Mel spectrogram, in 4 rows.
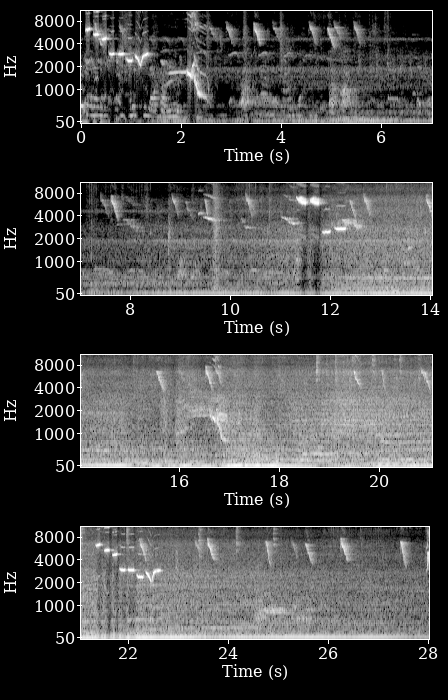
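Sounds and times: bird calling high falling notes: 0:00.0 - 0:05.2, 0:09.3 - 0:13.1, 0:15.4 - 0:23.1.

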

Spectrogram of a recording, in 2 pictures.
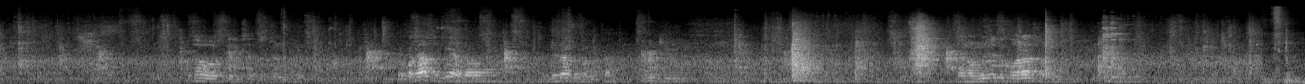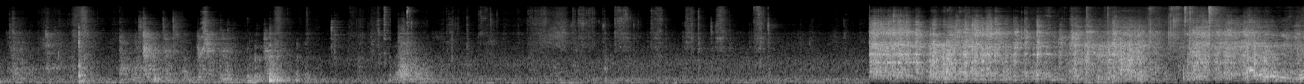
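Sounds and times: loud steady noise: 0:21.8 - 0:26.0.

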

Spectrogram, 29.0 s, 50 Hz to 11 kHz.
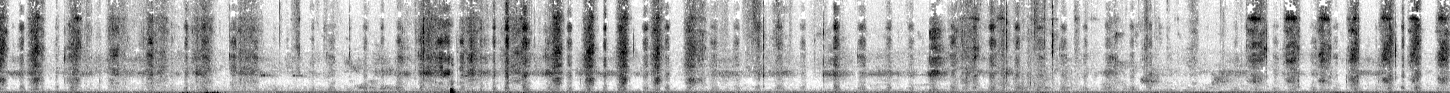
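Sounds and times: grooming tool raking dog's coat: 0:00.0 - 0:05.2, 0:07.5 - 0:15.8, 0:18.7 - 0:21.9, 0:24.5 - 0:29.0.

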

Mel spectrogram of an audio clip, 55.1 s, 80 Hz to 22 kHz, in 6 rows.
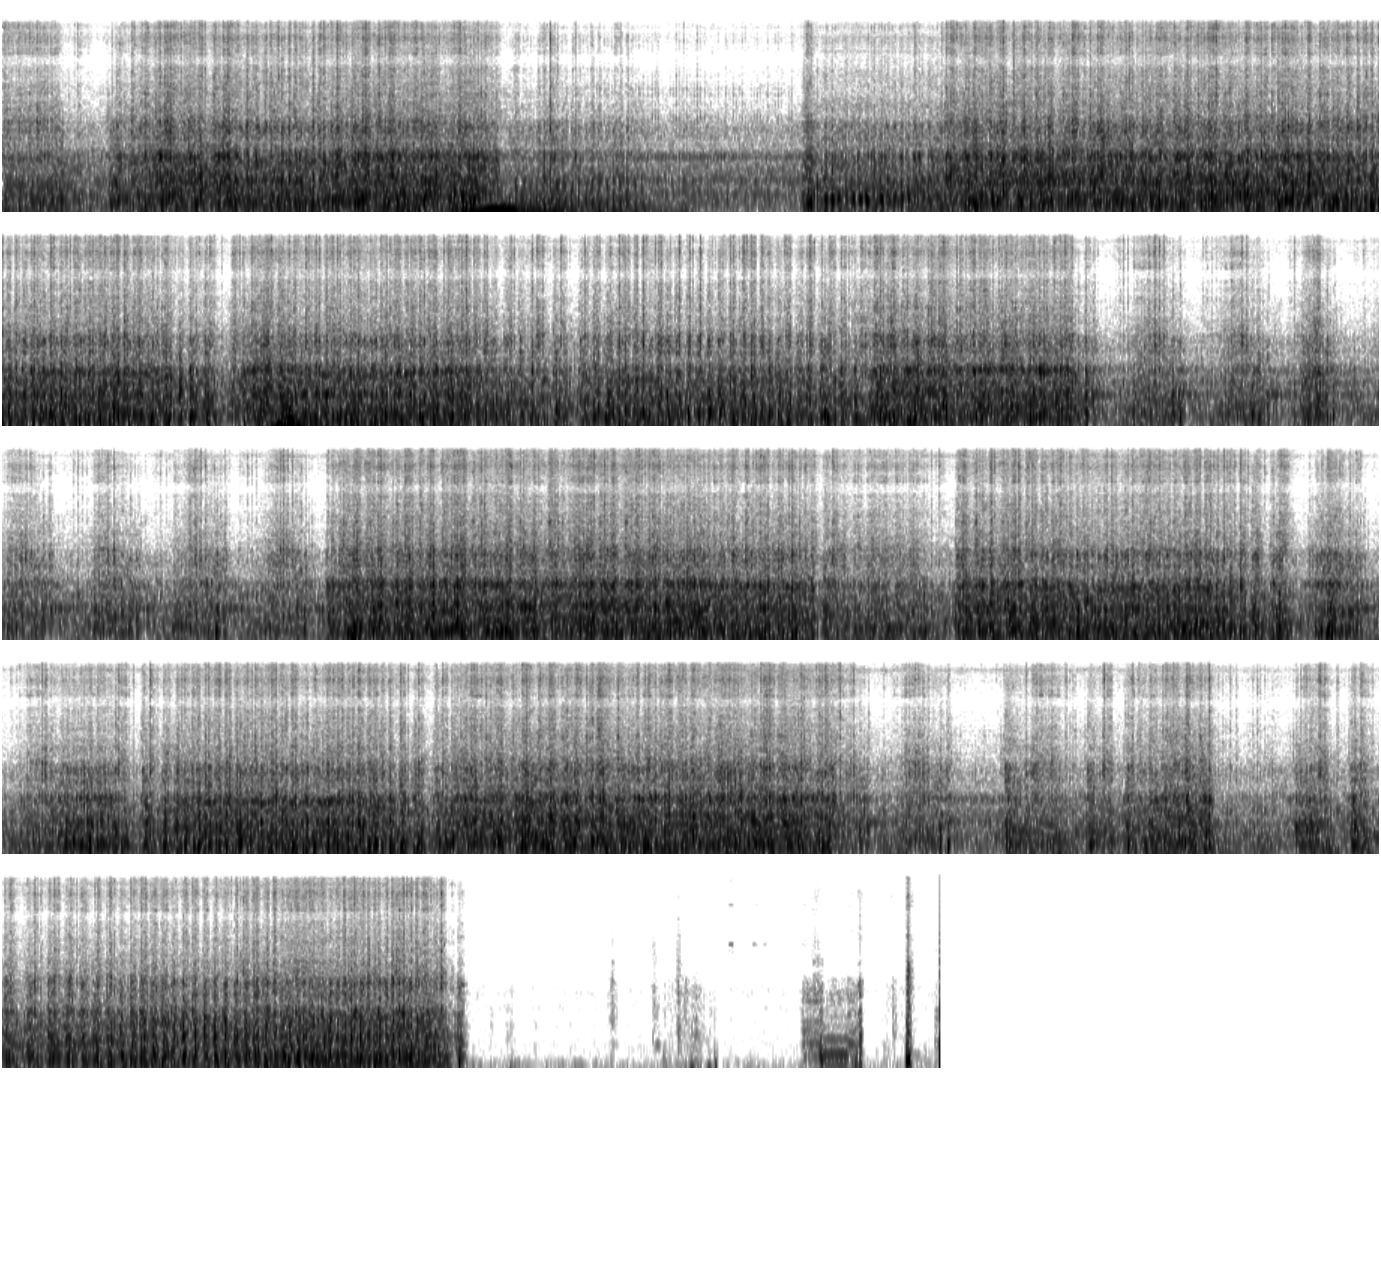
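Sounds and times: embroidery machine stitching: 0:00.0 - 0:39.8.

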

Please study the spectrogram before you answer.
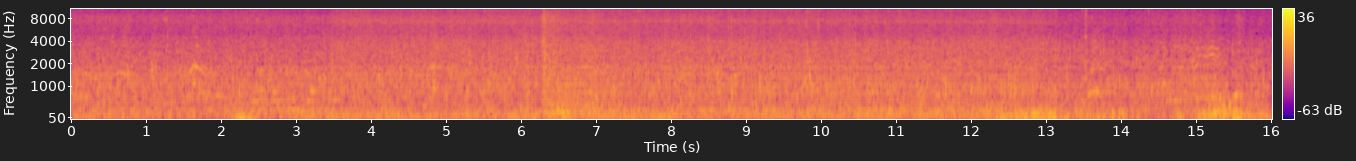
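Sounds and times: fountain water spattering: 0:00.0 - 0:16.0
person jumping into pool splash: 0:03.8 - 0:15.9.

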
